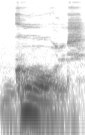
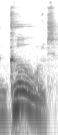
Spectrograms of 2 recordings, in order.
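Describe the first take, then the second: First: The vowel is a long steady O. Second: The vowel glides as a diphthong. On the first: "la prononciation américaine, c'est plutôt gold... un O qui est long" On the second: "la prononciation british... il y a plutôt une petite diphtongue, il va dire gold"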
